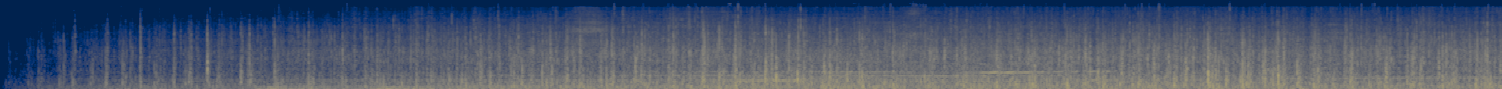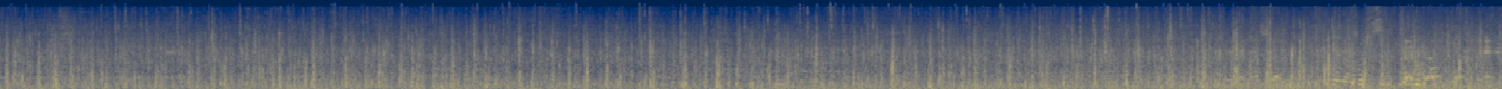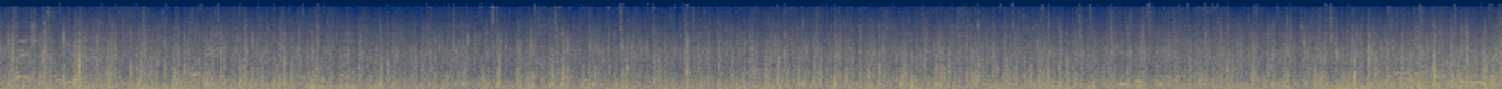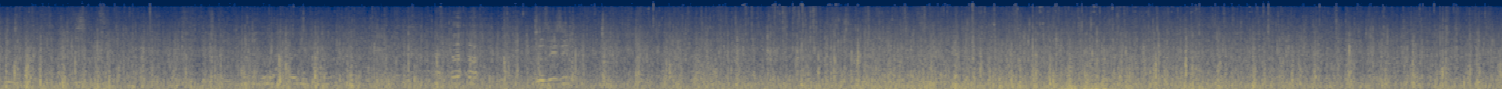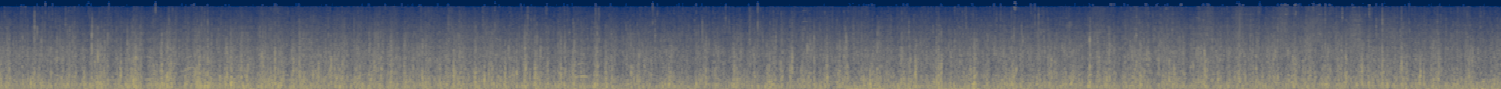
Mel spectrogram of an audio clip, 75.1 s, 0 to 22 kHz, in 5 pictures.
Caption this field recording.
Die Läufer des Einsteinmarathon 2014. heima®t - eine klangreise durch das stauferland, helfensteiner land und die region alb-donau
